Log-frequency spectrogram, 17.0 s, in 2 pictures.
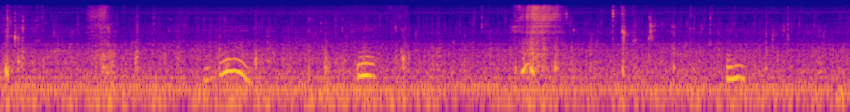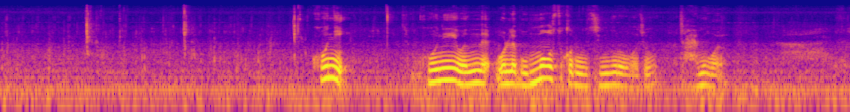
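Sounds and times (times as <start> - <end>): chewing octopus: 0.0 - 11.6
closed-mouth hums: 0.0 - 11.6.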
